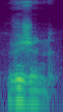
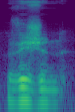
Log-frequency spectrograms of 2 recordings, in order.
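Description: No difference in how they are said.

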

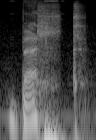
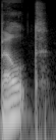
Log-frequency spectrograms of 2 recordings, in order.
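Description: First: The L is light and unvoiced. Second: The L is dark and voiced. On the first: The speaker calls it wrong. "Not belt" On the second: The speaker calls it right. "but belt"

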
